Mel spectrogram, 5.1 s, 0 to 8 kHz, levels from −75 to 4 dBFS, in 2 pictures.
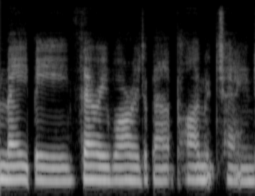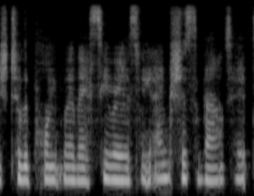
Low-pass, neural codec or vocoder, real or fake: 7.2 kHz; codec, 24 kHz, 1 kbps, SNAC; fake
